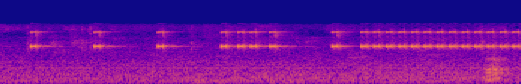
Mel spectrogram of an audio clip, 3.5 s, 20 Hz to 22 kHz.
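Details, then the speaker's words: 1967 Mercury Cougar with a cobbled-together AC system; spaced high beeps speed into a rapid steady chatter at the bottom hose of the condenser core; refrigerant leak found. "Uh-oh. Picking up something down here. Got a leak on the bottom hose of the condenser core."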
